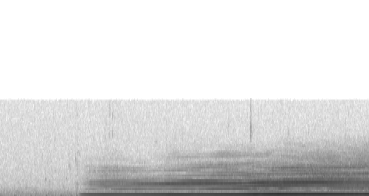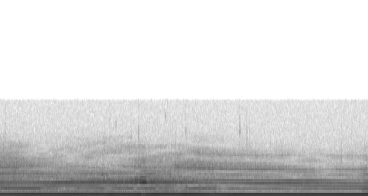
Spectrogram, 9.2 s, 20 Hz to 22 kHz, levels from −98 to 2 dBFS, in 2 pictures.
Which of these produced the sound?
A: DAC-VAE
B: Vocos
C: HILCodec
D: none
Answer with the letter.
D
